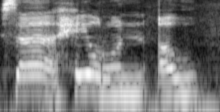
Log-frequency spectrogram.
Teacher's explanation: ہم تنوین کی آواز کو ظاہر کر کے پڑھیں گے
